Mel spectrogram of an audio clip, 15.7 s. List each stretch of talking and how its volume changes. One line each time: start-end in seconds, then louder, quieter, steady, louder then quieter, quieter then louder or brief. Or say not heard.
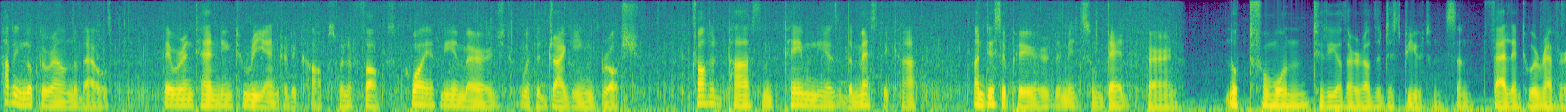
0.0-15.6 steady.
